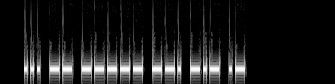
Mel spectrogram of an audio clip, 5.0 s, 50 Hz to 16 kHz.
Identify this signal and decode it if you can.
Morse code, heard as a keyed tone, about 25 wpm, 700 Hz. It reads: SM0GKA
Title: DXCC-100 Call Signs - 6 Characters - Repeated 3x - 25wpm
